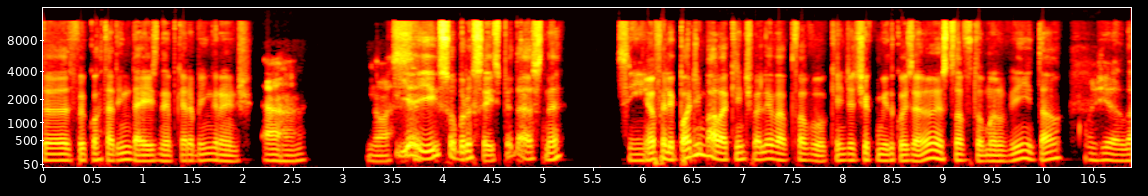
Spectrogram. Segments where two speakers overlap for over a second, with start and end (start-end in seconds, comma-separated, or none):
none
